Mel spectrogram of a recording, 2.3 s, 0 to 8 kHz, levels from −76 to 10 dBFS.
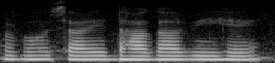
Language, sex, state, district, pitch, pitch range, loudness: Hindi, female, Arunachal Pradesh, Papum Pare, 175 Hz, 175-180 Hz, -13 LUFS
